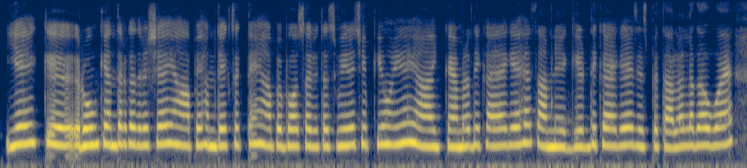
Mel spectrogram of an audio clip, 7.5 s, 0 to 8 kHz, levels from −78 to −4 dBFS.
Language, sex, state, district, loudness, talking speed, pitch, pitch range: Hindi, female, Jharkhand, Jamtara, -15 LUFS, 310 wpm, 285 Hz, 280-300 Hz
